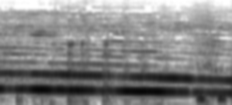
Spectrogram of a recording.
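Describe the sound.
A person howls like a wolf, one long, steady, slowly falling cry held for over a second, with other voices murmuring faintly underneath.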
